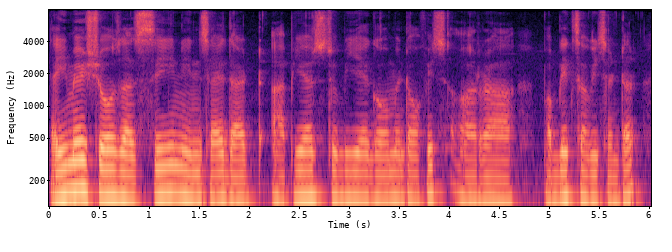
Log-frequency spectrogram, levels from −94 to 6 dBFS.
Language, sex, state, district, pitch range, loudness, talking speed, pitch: English, male, Karnataka, Bangalore, 110-130 Hz, -16 LUFS, 160 wpm, 120 Hz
